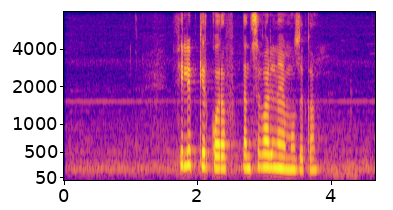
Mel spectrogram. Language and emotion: Russian, neutral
